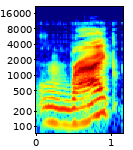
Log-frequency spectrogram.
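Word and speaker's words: Wry: I pronounce it Rye, but it's W-R-Y.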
